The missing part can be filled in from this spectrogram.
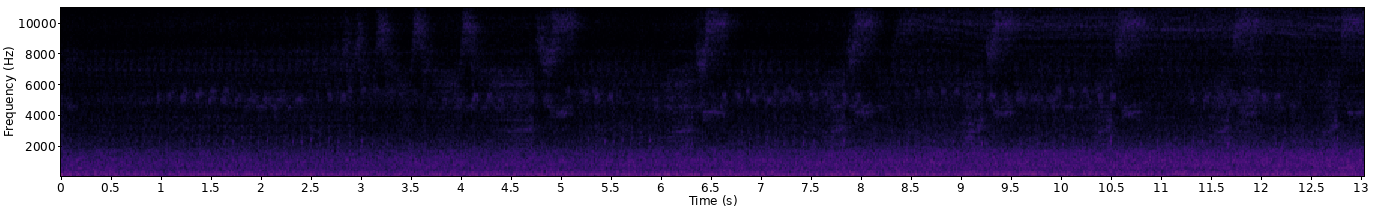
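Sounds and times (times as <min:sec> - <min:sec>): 
continuous low hum of traffic in Seoul: 0:00.2 - 0:13.0
cicada buzzing in a high pulsed drone at an apartment complex in Seoul: 0:04.4 - 0:13.0.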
